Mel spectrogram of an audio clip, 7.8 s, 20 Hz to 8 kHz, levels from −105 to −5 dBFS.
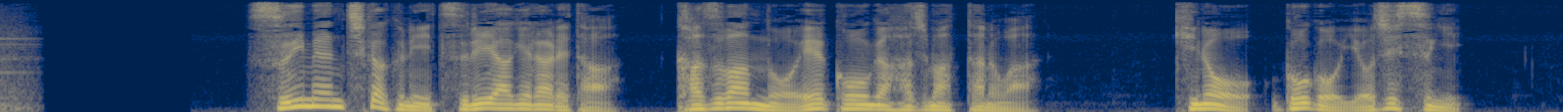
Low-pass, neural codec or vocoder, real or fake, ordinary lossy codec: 7.2 kHz; none; real; none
